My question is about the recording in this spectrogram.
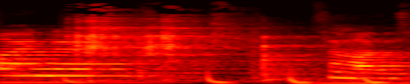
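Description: A young woman's voice over background music, with one sound drawn out for nearly a second at the start and low thuds in the music.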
